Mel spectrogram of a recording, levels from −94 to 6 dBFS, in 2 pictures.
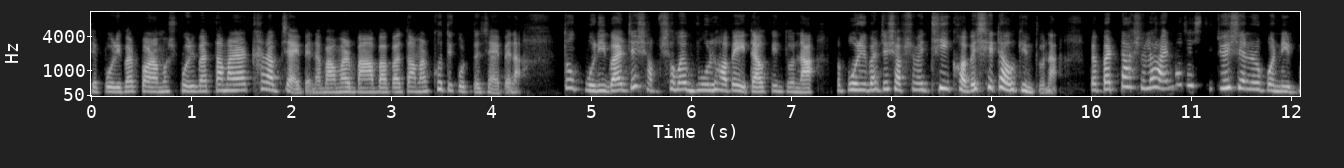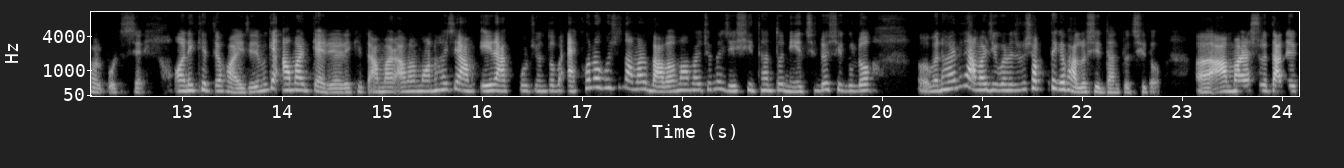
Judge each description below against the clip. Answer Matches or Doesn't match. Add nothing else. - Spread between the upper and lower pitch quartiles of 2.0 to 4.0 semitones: Doesn't match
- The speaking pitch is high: Matches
